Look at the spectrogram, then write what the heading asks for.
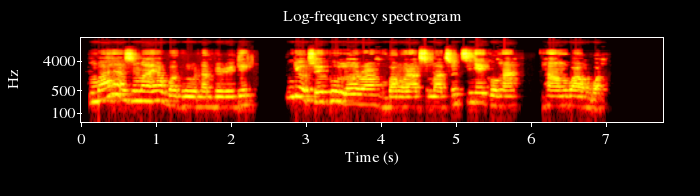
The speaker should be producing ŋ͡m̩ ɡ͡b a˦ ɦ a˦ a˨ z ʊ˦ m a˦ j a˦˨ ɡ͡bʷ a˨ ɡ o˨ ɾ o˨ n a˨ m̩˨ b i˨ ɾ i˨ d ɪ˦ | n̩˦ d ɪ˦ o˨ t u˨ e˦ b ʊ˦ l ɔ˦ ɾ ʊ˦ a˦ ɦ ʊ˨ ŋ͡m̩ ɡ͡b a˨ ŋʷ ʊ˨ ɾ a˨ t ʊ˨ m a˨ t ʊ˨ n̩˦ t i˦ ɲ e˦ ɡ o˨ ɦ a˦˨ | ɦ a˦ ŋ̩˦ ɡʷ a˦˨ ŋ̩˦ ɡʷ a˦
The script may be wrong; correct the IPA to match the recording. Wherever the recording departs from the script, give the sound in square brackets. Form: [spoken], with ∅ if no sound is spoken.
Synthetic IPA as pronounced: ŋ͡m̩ ɡ͡b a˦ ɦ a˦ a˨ z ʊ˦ m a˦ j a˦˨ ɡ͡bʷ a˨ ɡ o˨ ɾ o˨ n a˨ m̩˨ b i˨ ɾ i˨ d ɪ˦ | n̩˦ d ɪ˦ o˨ t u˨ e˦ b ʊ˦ l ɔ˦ ɾ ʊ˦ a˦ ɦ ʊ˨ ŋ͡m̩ ɡ͡b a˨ ŋʷ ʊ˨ ɾ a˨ t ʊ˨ m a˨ t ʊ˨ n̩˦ t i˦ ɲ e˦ ɡ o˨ ɦ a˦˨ | ɦ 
